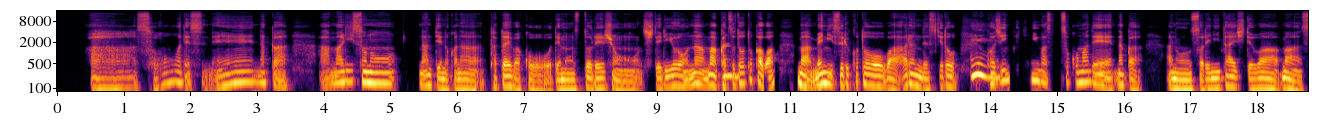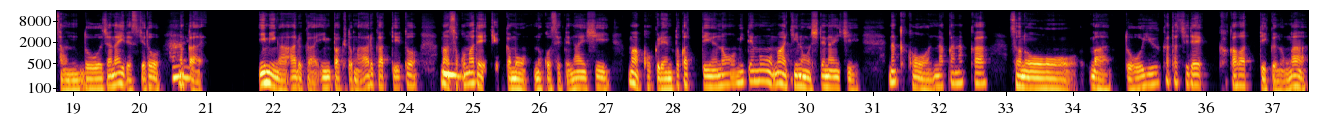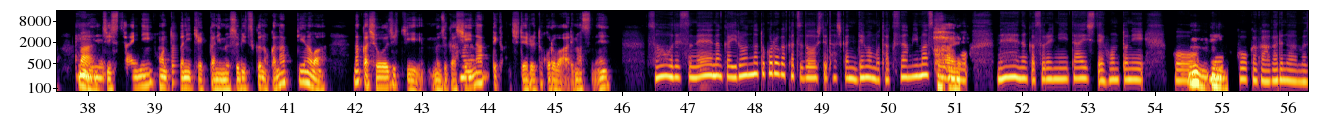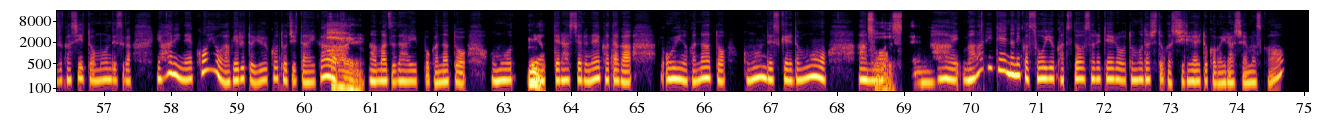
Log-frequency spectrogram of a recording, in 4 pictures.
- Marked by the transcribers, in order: in English: "デモンストレーション"; other background noise
- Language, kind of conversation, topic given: Japanese, advice, 社会貢献や意味のある活動を始めるには、何から取り組めばよいですか？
